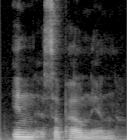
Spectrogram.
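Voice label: "Insapalnian", pronunciations; Fourth Way; Beelzebub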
